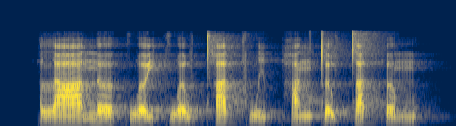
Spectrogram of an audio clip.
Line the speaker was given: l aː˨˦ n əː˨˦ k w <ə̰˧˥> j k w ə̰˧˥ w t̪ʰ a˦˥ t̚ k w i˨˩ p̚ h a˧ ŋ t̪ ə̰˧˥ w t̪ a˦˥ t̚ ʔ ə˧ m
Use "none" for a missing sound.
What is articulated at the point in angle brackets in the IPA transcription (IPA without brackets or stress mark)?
ə̰˧˥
